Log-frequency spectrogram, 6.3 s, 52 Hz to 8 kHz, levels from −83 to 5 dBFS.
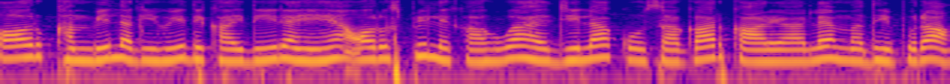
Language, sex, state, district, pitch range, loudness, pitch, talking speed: Hindi, male, Bihar, Madhepura, 210-240 Hz, -17 LUFS, 225 Hz, 160 wpm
